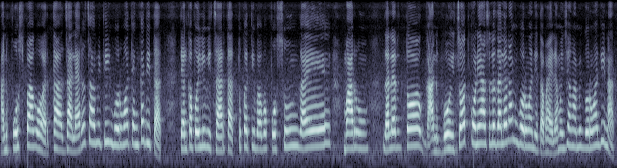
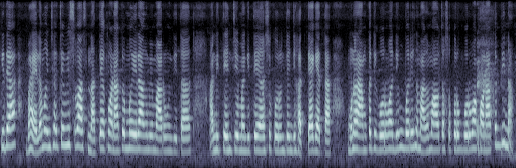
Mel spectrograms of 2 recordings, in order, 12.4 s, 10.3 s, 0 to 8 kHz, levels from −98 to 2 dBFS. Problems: constant background noise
